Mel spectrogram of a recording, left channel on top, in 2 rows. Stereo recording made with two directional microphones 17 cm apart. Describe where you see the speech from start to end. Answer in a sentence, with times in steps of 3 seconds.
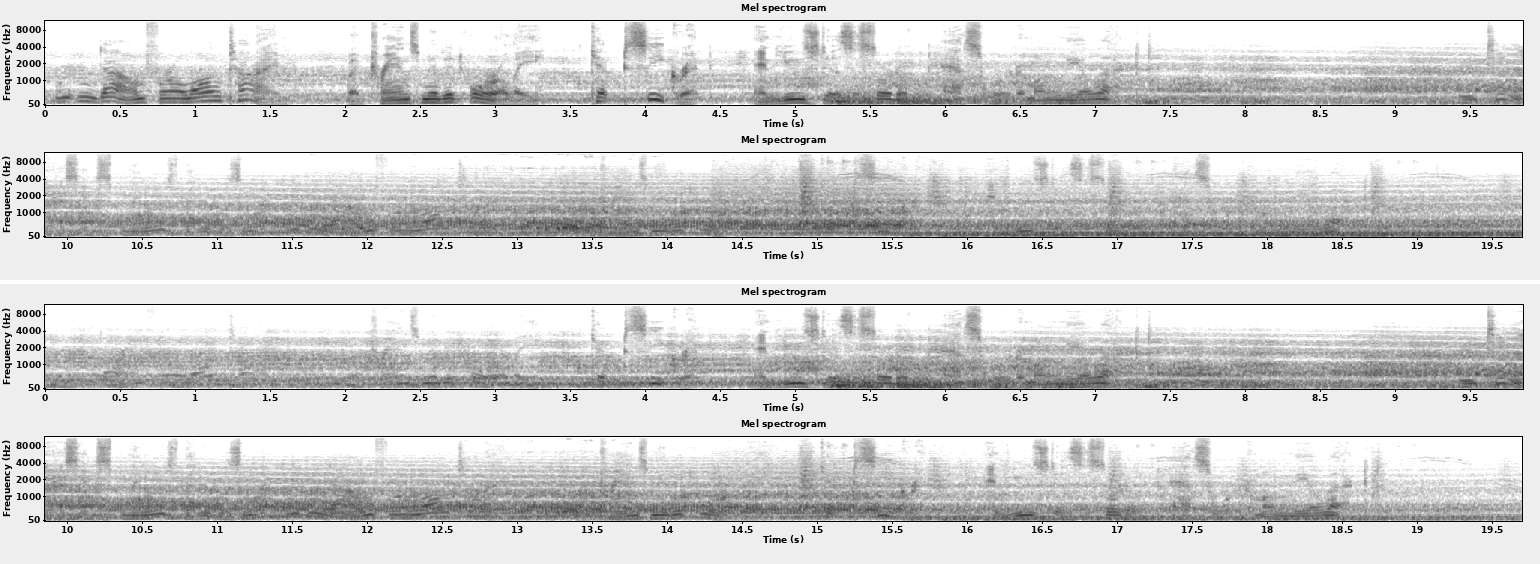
In this clip you hear the speech on the left from 0 s, in the centre from 6 s and on the right from 9 s.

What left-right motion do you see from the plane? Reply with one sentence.
In this clip you hear the plane go from the right side to the left.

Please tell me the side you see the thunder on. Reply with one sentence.
In this clip you hear the thunder on the right.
